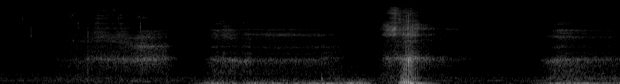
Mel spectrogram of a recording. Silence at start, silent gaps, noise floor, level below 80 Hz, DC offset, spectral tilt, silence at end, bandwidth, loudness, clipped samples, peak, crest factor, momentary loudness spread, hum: 0 s; none; -66 dBFS; -50 dBFS; under 0.1%; -3 dB/octave; 0 s; 16 kHz; -45 LUFS; under 0.1%; -16 dBFS; 30 dB; 24 LU; none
